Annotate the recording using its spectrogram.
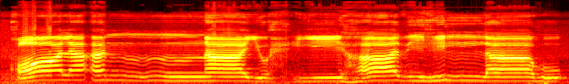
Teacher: ہا کو گلے کے سب سے نیچے والے حصے سے سینے کا زور لگا کر ادا کیا جائے گا۔ ہذہ ذال کو نرمی کے ساتھ، हाज़िहिल्लाह, ये भी हा, दोनों हा को गले के सबसे नीचे वाले हिस्से से।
